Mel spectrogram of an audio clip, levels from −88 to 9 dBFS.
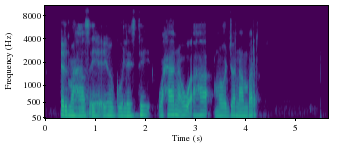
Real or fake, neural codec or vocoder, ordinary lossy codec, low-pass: fake; codec, 16 kHz, 4 kbps, X-Codec, HuBERT features, trained on LibriSpeech; Opus, 24 kbps; 7.2 kHz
